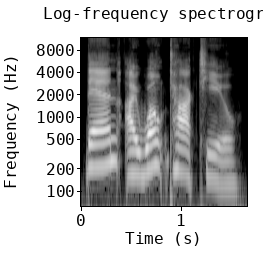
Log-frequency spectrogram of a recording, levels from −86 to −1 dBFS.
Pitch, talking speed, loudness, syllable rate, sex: 180 Hz, 215 wpm, -16 LUFS, 4.0 syllables/s, female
